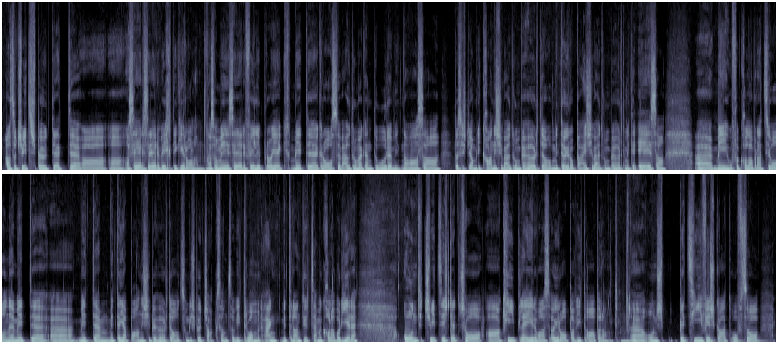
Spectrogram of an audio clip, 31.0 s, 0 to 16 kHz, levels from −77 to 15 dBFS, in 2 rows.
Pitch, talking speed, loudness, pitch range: 110 Hz, 145 wpm, -17 LUFS, 105-120 Hz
